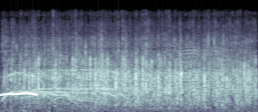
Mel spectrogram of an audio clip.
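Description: An outdoor crowd at a baseball and softball parade claps and cheers in a sustained, moderately loud round of applause, with a few voices calling out over the clapping.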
